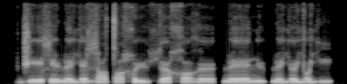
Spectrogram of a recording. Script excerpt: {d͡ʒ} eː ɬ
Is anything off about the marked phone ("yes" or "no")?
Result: no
